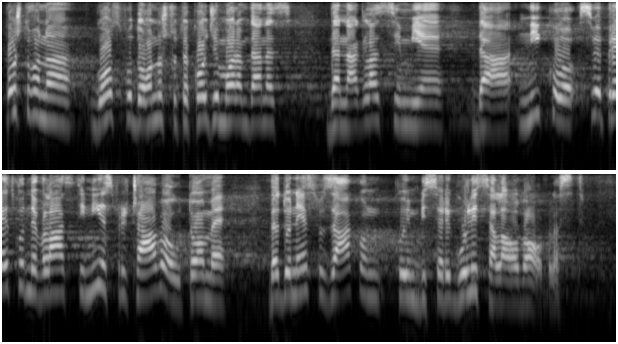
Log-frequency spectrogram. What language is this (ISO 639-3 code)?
srp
